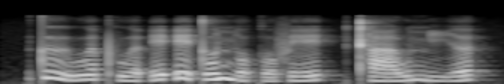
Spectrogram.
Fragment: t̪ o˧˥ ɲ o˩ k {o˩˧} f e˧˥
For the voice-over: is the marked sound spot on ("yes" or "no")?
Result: yes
